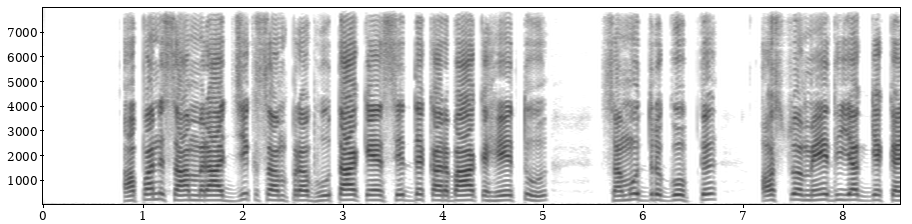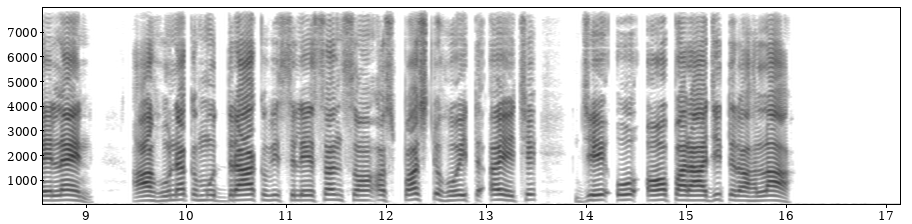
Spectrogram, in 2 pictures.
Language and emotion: Maithili, neutral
